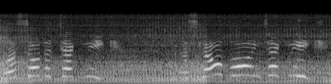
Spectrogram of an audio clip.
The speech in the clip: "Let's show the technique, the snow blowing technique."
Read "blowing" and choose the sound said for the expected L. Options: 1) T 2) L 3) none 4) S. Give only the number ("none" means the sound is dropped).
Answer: 3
